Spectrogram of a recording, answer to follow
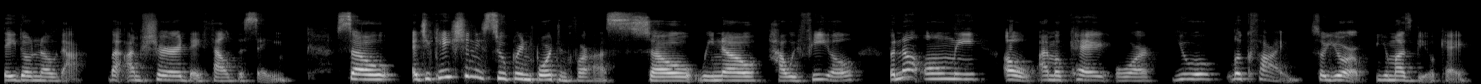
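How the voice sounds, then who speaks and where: A woman's voice: medium pitch, unhurried. A nineteen-year-old woman from Serbia, giving an informal personal talk as a youth advocate in a conversational, self-correcting way. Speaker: youth advocate and student speaker.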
